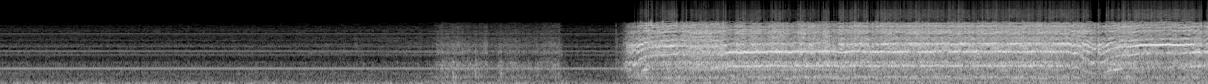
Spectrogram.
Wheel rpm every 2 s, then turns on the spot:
0, 0, 20, 210, 230, 200.
none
